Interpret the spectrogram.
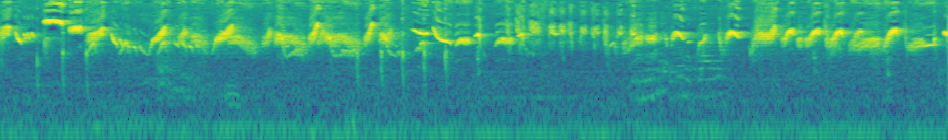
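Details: Black-throated laughingthrush (wambi) in fighter-style nonstop song, used as a tutor for training other songbirds: a dense, unbroken run of rapid whistled and chattering phrases rising and falling, with squeaky notes and a few sharp clicks mixed in.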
